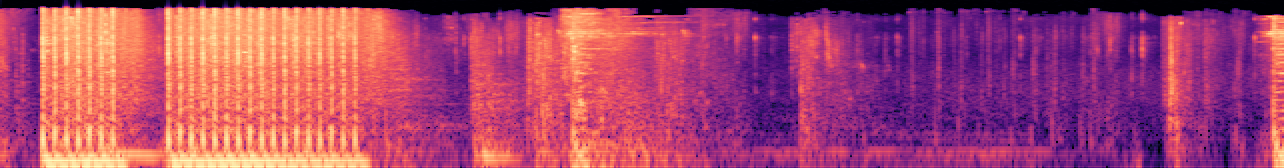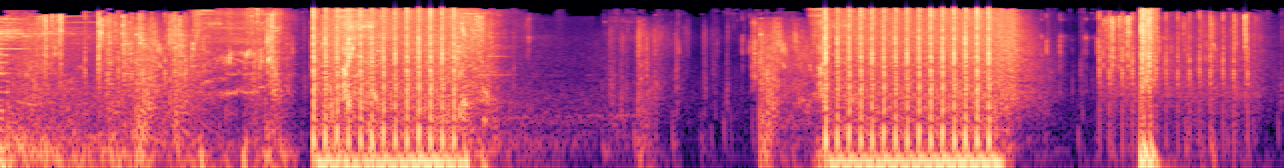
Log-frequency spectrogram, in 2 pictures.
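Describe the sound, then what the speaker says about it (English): Drum gun fire in Fortnite Battle Royale, loud sustained automatic bursts in several long volleys separated by quieter gaps with scattered shots and movement. "Another drum gun!"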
